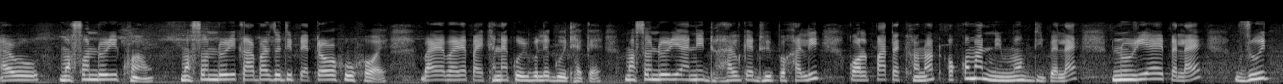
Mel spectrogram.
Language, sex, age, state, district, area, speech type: Assamese, female, 45-60, Assam, Biswanath, rural, spontaneous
